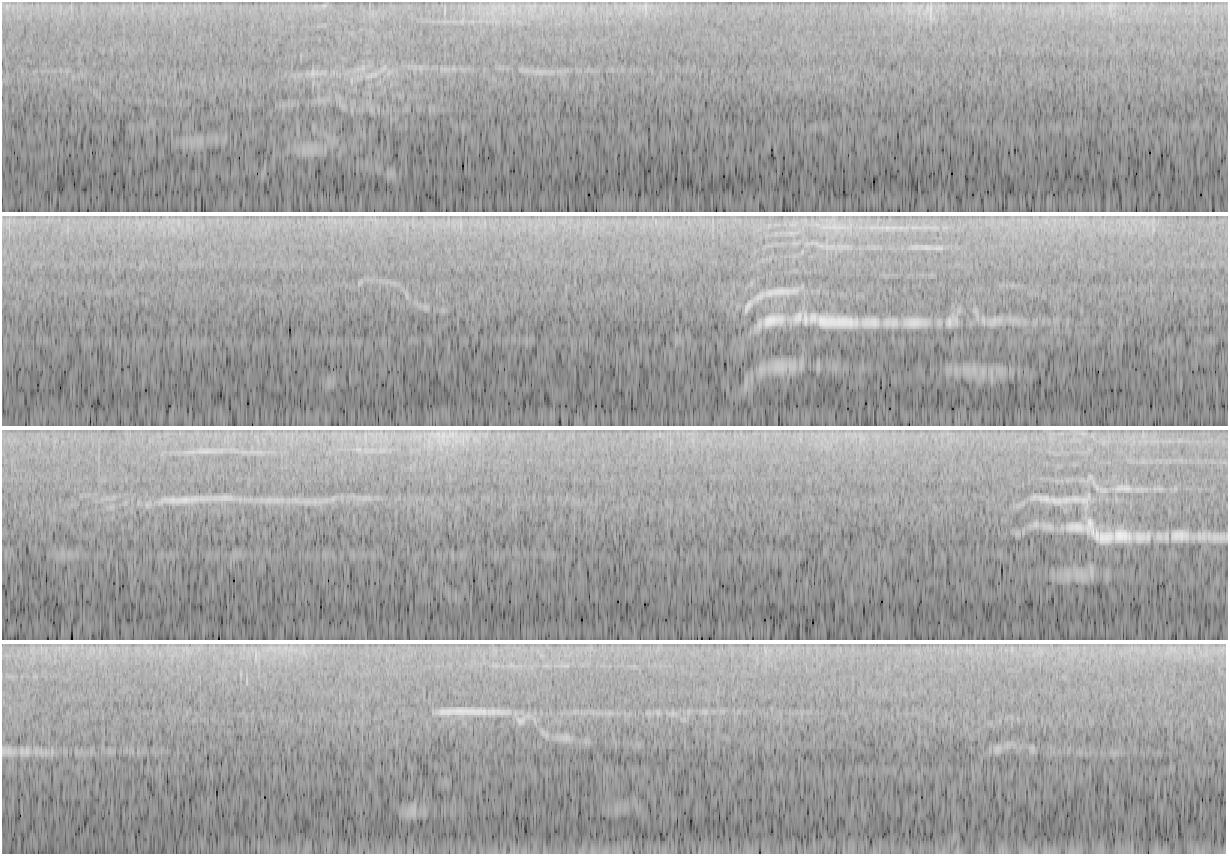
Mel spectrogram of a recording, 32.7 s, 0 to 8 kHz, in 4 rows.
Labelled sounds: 0.1	4.3	killer whale, Bigg's (transient), Gulf of Alaska transient, 0.41 to 7.5 kHz
10.4	11.3	killer whale, Bigg's (transient), Gulf of Alaska transient, 1.7 to 3.1 kHz
13.0	15.4	killer whale, Bigg's (transient), Gulf of Alaska transient, 0.34 to 8.0 kHz
17.2	19.3	killer whale, Bigg's (transient), Gulf of Alaska transient, 2.4 to 6.0 kHz
23.0	25.0	killer whale, Bigg's (transient), Gulf of Alaska transient, 0.73 to 7.7 kHz
27.3	29.0	killer whale, Bigg's (transient), Gulf of Alaska transient, 1.7 to 6.0 kHz
31.0	32.1	killer whale, Bigg's (transient), Gulf of Alaska transient, 1.4 to 2.8 kHz

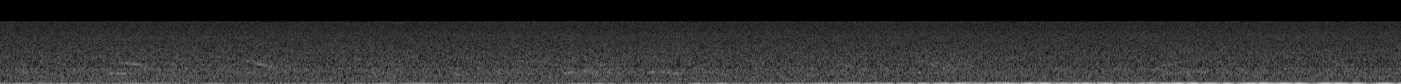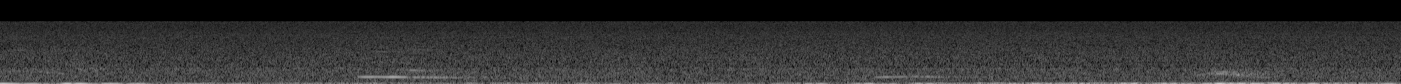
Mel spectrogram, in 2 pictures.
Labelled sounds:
1.2	1.5	humpback whale, 0.80 to 1.1 kHz
2.4	2.8	humpback whale, 0.80 to 1.2 kHz

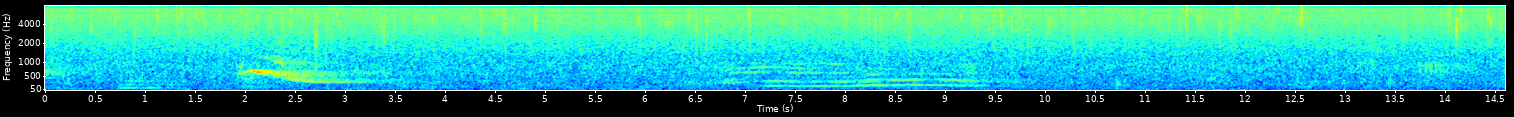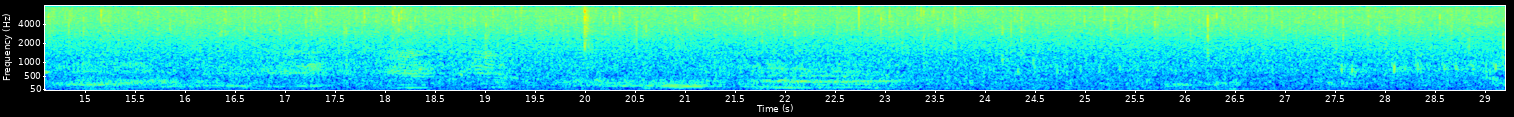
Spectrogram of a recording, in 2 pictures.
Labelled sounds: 2.1	2.4	humpback whale, 0.88 to 1.3 kHz
7.1	7.4	humpback whale, 0.78 to 0.88 kHz
17.1	17.4	humpback whale, 0.78 to 0.97 kHz

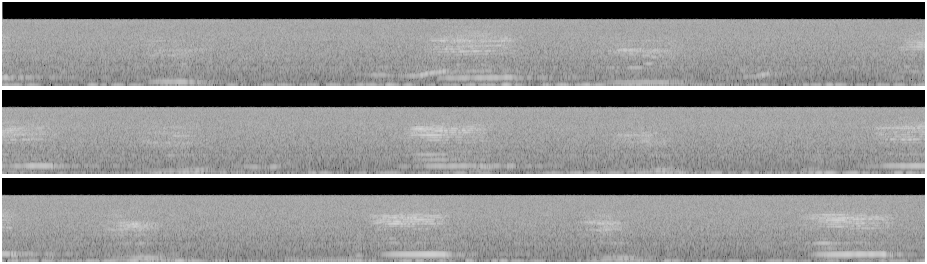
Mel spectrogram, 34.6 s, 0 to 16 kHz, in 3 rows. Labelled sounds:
1.9	2.2	humpback whale, 1.8 to 2.2 kHz
5.3	6.4	humpback whale, 1.6 to 3.5 kHz
7.7	8.1	humpback whale, 1.9 to 2.2 kHz
11.2	12.1	humpback whale, 1.8 to 3.0 kHz
13.3	14.0	humpback whale, 1.3 to 2.3 kHz
16.6	17.5	humpback whale, 0.80 to 3.5 kHz
18.0	19.5	humpback whale, 2.2 to 2.7 kHz
22.4	23.0	humpback whale, 1.8 to 3.6 kHz
24.5	24.8	humpback whale, 1.8 to 2.5 kHz
27.7	28.5	humpback whale, 2.0 to 3.6 kHz
30.3	30.8	humpback whale, 1.6 to 2.5 kHz
33.1	34.1	humpback whale, 1.7 to 3.6 kHz

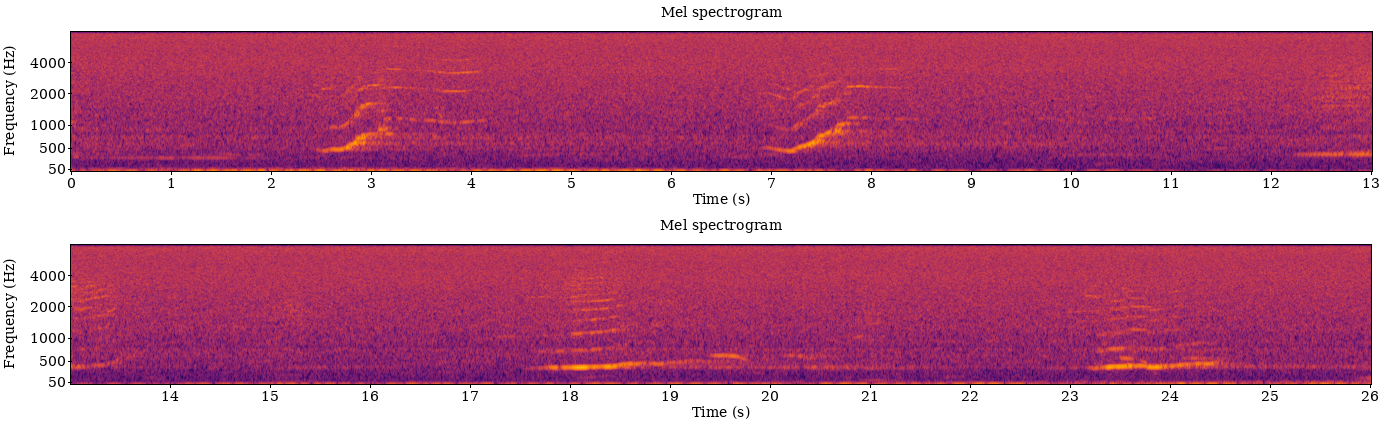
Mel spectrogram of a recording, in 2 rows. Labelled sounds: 2.6	4.1	humpback whale, 0.80 to 3.4 kHz
7.0	8.3	humpback whale, 0.80 to 3.6 kHz
13.1	13.5	humpback whale, 1.5 to 2.6 kHz
18.0	18.5	humpback whale, 1.1 to 2.4 kHz
24.0	24.4	humpback whale, 0.80 to 0.93 kHz

